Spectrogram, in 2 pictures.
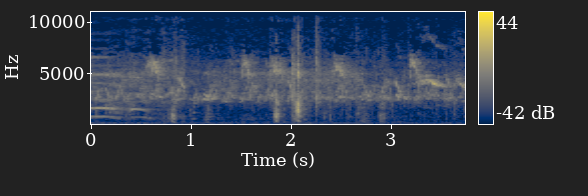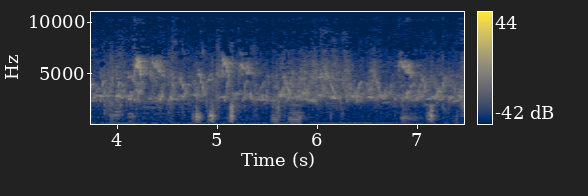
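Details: Chickens in daily activity, giving distinct loud clucks every second or so against a background of high flock chatter and a low steady hum.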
